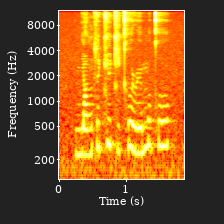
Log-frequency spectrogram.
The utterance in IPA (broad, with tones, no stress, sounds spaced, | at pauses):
n̪ j ɑ˧˥ ŋ s u˧ t͡ɕ y˥ t͡ɕ i˨˩ kʰ u˥˩ ɻ ɻ̩˧˥ m u˥ kʰ u˥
